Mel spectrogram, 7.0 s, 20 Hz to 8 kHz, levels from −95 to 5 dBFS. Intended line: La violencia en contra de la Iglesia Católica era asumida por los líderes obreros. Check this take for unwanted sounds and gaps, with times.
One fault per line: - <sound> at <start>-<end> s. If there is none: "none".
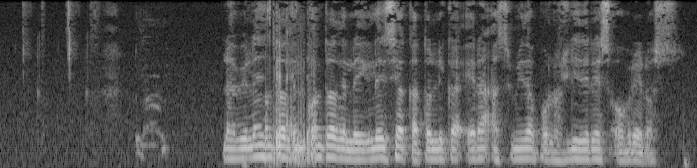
- cough at 1.3-1.8 s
